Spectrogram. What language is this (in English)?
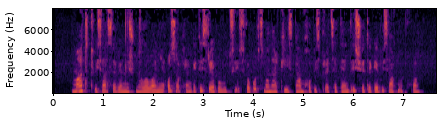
Georgian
